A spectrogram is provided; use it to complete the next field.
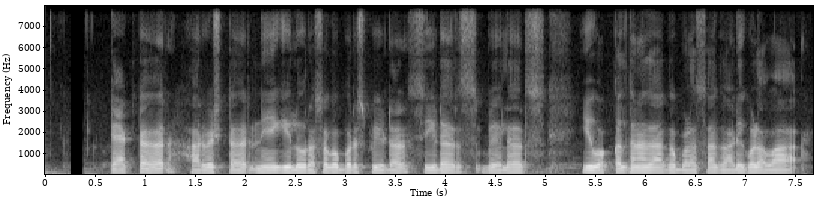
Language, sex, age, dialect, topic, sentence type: Kannada, male, 18-24, Northeastern, agriculture, statement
